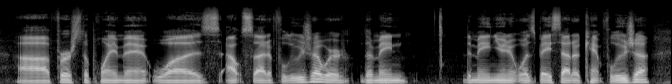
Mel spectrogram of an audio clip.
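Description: In a flat monotone, a man speaks at a very deep, low pitch, with a dry, close sound and no echo. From Kansas, US Midwest. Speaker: war veteran, former navy medic. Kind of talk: interview, personal story. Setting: outdoors, in a forest campground.

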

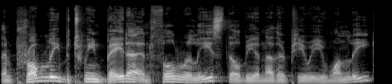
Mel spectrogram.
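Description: A man with a German accent talks at a fairly quick pace and a fairly low pitch. His tone is dark and mellow, his intonation lively. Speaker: podcast host. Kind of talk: casual chat.

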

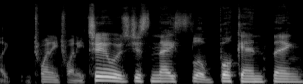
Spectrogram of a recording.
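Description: In a plain, everyday voice, a man talks at a fairly quick pace with ordinary pitch variation, recorded very cleanly with a silent background and a dry, close sound free of echo. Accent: American. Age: 30s. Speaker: podcast host. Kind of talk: casual chat.

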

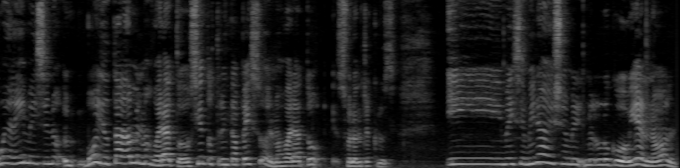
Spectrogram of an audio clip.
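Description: High pitch from a woman, moderate in pace, her pitch leaping very widely up and down. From Uruguay, Rocha. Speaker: comedian. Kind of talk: casual chat.

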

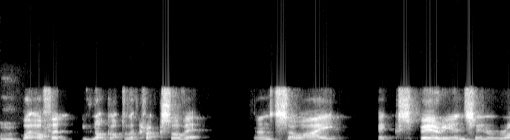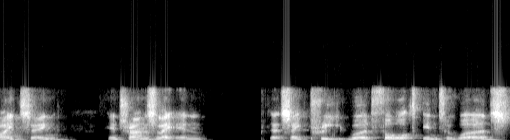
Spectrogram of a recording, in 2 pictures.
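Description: Fairly slow speech from a man with a slight Welsh accent, full of long, frequent pauses. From South Wales. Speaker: poet. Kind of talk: interview chat.

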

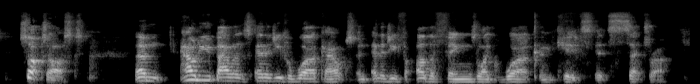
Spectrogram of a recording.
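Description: Speaking in a southern English accent, a man keeps to a moderate pace. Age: 30s. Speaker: personal trainer and podcast host. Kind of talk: casual chat.

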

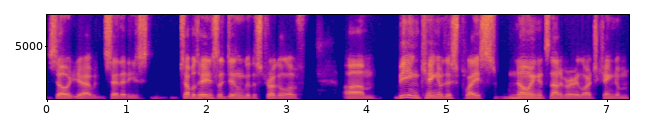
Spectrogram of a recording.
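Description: With an American accent, a man in a plain, everyday voice speaks fairly quickly at a medium pitch with ordinary pitch variation. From New Jersey (Ocean Township). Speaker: law student. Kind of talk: casual chat.

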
